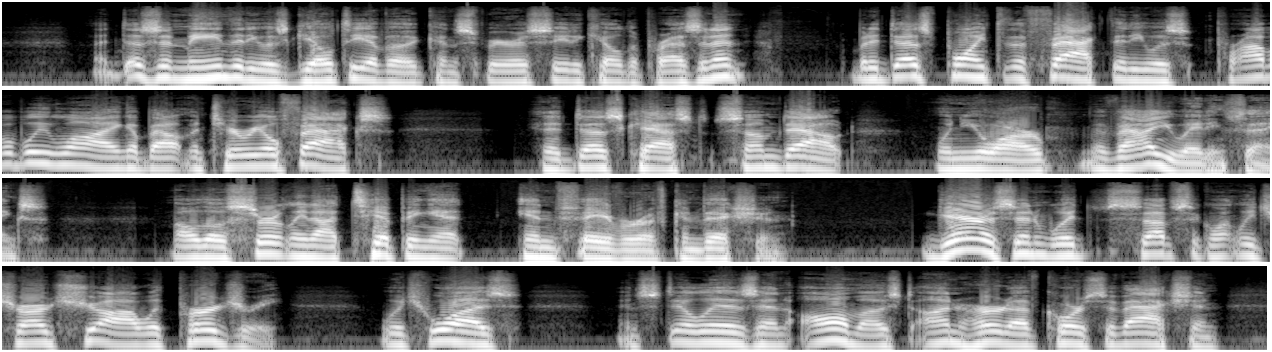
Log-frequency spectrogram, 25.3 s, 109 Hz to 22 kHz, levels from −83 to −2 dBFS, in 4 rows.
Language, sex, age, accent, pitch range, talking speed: English, male, 50-69, American, 115-180 Hz, 160 wpm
